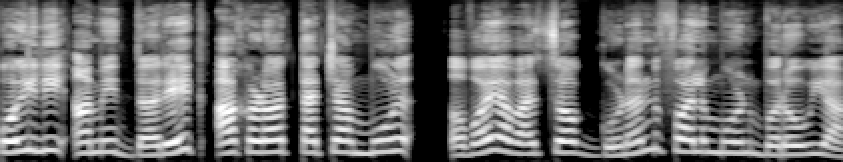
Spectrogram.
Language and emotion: Goan Konkani, neutral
